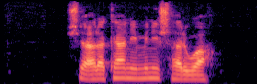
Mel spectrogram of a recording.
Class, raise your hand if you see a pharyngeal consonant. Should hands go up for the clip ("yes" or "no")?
yes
